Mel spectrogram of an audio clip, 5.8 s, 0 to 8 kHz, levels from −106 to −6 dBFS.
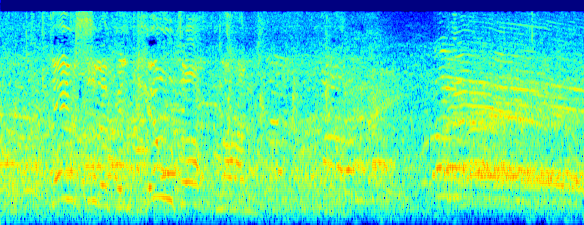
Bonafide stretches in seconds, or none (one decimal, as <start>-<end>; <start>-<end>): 0.0-0.9; 4.2-5.8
